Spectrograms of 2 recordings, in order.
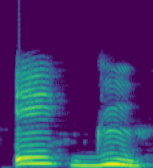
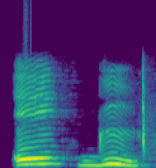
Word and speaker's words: aigu: J donc ماجي ماجي aigu aigu فديجا قلت في الدرس الأول كنا تعرفنا على لي فايل كومبوزي وقلنا أنه A تبعها إيه كتقرا A A donc و G تبعها U كتقرا gu aigu aigu région région 1 plus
